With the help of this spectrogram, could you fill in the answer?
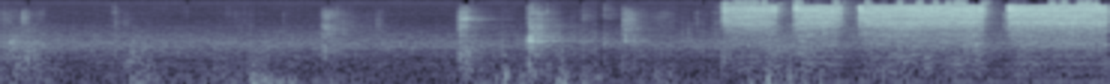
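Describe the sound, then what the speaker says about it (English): Brake cleaner aerosol sprays onto freshly washed Honda CR-V parts in a garage: several short hissing bursts, then a long, loud sustained spray close to the mic, broken by one brief pause. "Anytime you wash something with a parts washer, it's always a good idea to hit it with some like brake cleaner."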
